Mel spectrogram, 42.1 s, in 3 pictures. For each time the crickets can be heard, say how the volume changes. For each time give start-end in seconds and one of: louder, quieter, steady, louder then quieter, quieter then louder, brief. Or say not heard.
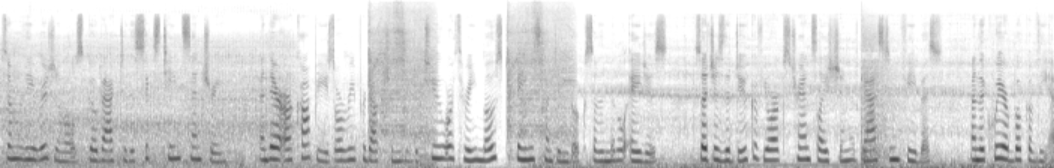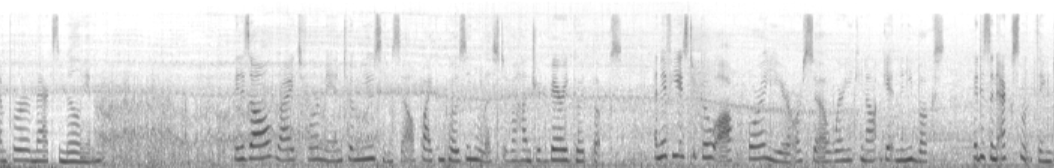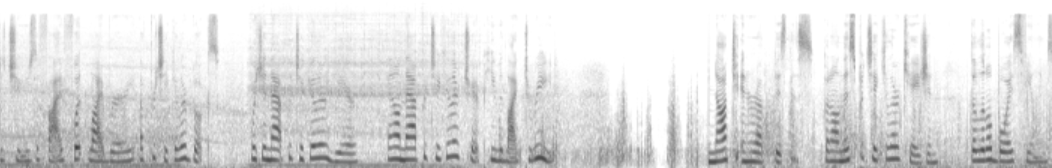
not heard.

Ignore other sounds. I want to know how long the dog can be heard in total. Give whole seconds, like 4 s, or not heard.
not heard.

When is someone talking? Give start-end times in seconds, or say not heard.
0.0-15.4, 17.1-35.5, 37.5-42.1.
